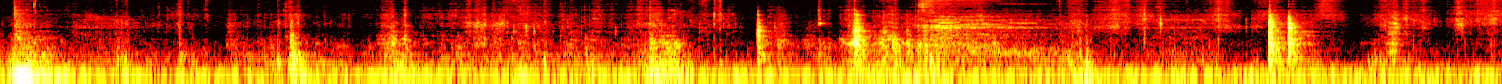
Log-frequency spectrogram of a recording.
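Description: Small scattered clicks and taps of a screwdriver prying the tangs on plastic fuel-line retaining clips and pushing the clips off the fuel pump module's plastic line fittings, with gloved hands handling the parts. The sharpest is a quick pair of clicks about six and a half seconds in.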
